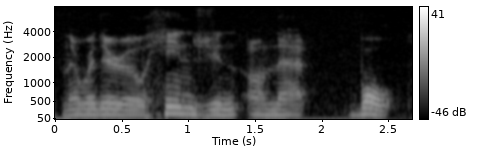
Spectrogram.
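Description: A man's voice: fairly high pitch, normal speed, clean tone. Plain-spoken man teaching welding. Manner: relaxed, plain-spoken, with ums and restarts. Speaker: hobby welder teaching a project. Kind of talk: casual workshop tutorial. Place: home metal workshop.

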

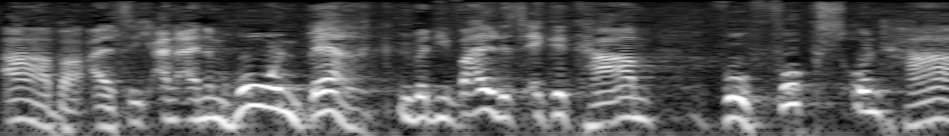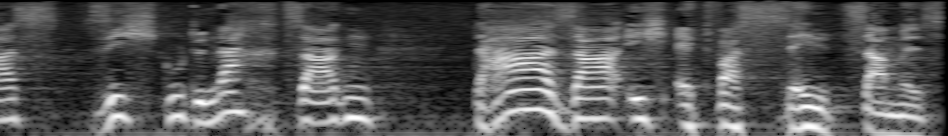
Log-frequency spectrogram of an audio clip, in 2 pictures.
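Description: A man's voice: a little high, very animated, unhurried. A man playing a loyal, earnest royal messenger, telling his report dramatically in a fairy-tale audio play.

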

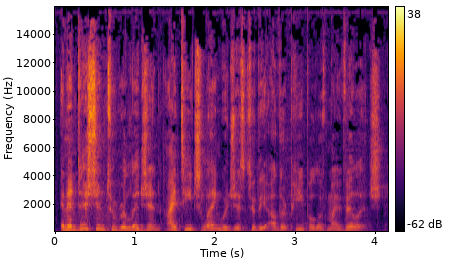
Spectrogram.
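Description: A man voicing a calm, gracious temple priest, speaking softly but firmly in a measured, courteous way. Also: sits high, husky.

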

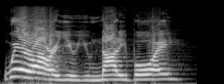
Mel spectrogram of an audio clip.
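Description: A woman's voice: a little high, animated, a little slow, a bit bright, clean tone. A woman voicing a ferocious angry mother in a storybook, roaring and scolding. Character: ferocious angry mom roaring for her son.

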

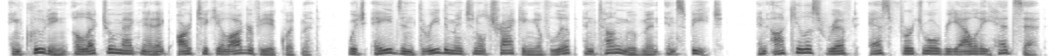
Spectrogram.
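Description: A man reading a scripted virtual tour narration in an even, measured way. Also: mid-range voice, no room sound, clean studio sound.

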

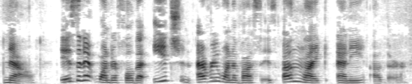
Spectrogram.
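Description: Young female teacher, picture-book read-aloud, very varied intonation, a little husky, speaks directly to young listeners. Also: a little high, expressive, normal speed. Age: young adult. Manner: questioning, explanatory, addressing young listeners. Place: small room indoors.

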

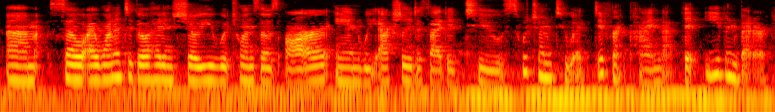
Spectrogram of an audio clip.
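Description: A woman in her thirties talking casually to the camera inside an RV kitchen, relaxed and pausing on frequent ums, filmed on a phone at arm's length. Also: lowish voice, a little hiss or hum, rough recording. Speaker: RV lifestyle vlogger.

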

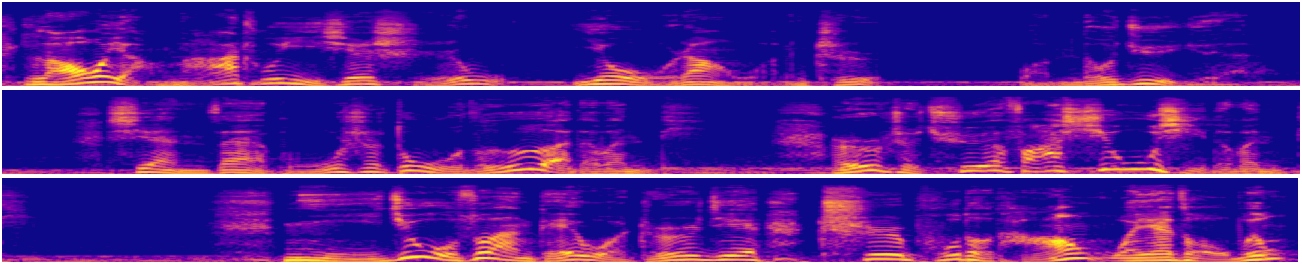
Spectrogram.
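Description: A man narrating a story as an audiobook, with expressive, theatrical phrasing. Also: medium pitch. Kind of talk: dramatic first-person audiobook storytelling.

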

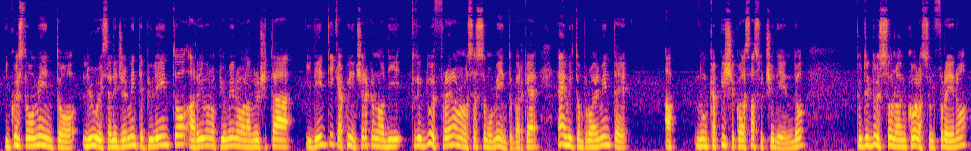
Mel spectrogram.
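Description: A man in his thirties from Italy giving informal, explanatory race commentary in a measured way, often pausing mid-sentence. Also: on the high side, mellow. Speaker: motorsport video host. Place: small indoor room, seated in a sim racing seat.

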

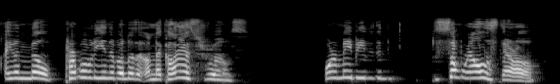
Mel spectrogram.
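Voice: sits high, normal speed, voice pushed up. A shy teenage boy acted out by a storyteller pleading in a dramatic story. The voice sits well above the narration, stammering and anxious. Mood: frightened.

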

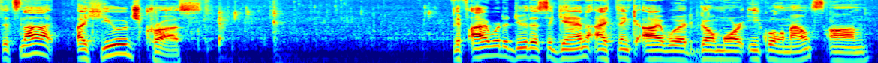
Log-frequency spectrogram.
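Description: A man's voice: medium pitch, a little mellow. A man hosting a home cooking show, talking through each step in a casual way with dry, wry asides.

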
